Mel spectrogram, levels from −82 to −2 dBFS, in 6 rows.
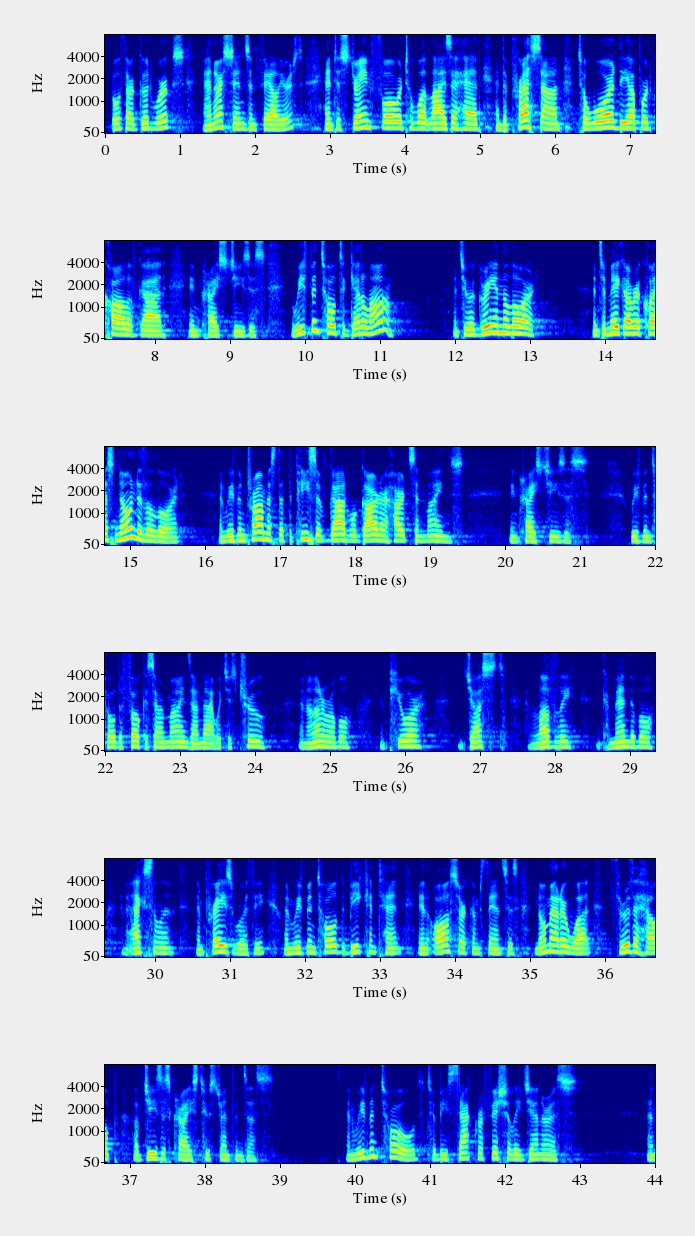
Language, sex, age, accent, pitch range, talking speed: English, male, 40-59, American, 145-175 Hz, 170 wpm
